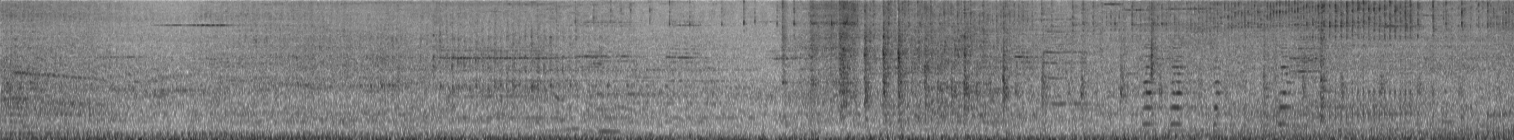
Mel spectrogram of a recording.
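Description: Busy city road traffic with engines rumbling and several car horns tooting, strongest in the second half, while people talk over the din.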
